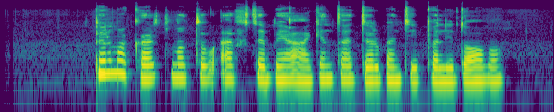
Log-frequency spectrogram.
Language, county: Lithuanian, Alytus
